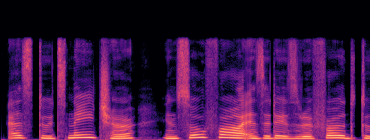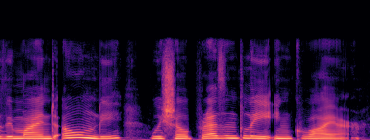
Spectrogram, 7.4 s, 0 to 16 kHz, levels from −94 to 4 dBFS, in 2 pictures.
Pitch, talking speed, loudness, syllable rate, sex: 240 Hz, 155 wpm, -16 LUFS, 4.2 syllables/s, female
